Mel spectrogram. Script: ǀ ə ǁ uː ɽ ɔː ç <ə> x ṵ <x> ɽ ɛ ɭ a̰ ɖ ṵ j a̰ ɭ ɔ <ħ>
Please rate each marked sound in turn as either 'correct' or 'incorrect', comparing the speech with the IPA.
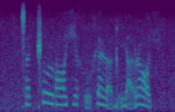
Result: correct, correct, incorrect: ç

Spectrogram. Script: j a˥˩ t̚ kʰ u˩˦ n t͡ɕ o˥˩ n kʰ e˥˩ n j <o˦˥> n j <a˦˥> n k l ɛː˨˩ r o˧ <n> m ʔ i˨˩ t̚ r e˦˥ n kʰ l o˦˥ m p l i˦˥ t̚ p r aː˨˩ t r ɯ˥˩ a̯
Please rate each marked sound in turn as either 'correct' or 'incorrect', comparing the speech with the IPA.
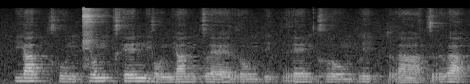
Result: incorrect: o˩˦, correct, incorrect: none

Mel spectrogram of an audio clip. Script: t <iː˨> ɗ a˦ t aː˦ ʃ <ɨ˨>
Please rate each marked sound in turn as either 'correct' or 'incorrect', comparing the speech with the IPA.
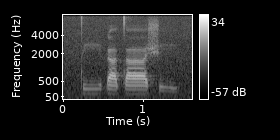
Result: incorrect: iː˦, incorrect: i˨

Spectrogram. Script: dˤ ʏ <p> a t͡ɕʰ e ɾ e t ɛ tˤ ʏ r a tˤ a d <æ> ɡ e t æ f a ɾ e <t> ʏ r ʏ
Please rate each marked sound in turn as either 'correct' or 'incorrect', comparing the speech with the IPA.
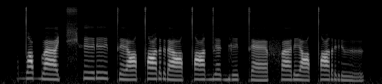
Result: incorrect: b, incorrect: ɛ, incorrect: tˤ

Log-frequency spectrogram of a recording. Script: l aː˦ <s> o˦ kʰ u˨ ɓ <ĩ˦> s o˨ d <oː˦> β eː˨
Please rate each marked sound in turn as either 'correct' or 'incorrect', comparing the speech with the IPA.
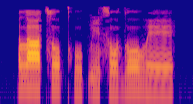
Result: incorrect: t͡s, incorrect: ĩ˨, correct

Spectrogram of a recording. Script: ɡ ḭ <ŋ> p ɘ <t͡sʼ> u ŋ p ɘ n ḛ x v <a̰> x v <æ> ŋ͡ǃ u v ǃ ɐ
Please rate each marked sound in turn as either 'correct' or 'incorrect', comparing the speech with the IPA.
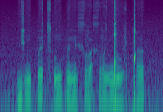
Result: correct, correct, correct, incorrect: ɐ

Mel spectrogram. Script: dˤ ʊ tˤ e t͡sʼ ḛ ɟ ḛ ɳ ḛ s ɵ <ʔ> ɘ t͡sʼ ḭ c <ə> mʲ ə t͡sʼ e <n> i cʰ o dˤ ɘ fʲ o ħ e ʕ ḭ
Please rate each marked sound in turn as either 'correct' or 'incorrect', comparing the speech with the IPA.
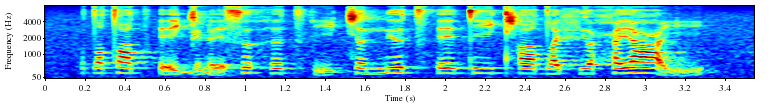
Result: incorrect: h, correct, incorrect: t̪

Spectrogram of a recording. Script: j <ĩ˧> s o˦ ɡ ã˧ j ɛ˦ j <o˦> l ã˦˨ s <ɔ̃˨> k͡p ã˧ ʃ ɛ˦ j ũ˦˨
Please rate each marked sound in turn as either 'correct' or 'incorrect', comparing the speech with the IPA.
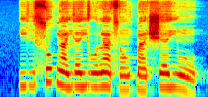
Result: incorrect: i˧, correct, incorrect: ɔ̃˧

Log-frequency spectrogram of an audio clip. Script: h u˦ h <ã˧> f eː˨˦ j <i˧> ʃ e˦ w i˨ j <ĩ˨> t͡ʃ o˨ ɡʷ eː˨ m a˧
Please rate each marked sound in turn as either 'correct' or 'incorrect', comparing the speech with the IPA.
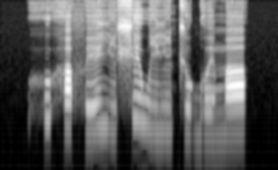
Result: incorrect: a˧, incorrect: i˨, correct

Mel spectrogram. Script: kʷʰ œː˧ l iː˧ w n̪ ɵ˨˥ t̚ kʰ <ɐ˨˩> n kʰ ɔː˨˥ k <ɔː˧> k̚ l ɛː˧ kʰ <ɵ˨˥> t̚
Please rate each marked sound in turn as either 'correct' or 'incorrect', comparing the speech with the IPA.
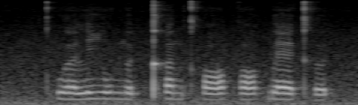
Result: incorrect: ɐ˧, incorrect: ɔː˨˥, correct

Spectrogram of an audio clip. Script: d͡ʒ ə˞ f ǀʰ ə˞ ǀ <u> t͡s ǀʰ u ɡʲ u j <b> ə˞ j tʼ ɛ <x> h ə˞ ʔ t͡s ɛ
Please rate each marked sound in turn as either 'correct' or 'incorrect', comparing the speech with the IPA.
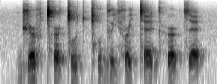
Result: correct, incorrect: f, incorrect: ɡ

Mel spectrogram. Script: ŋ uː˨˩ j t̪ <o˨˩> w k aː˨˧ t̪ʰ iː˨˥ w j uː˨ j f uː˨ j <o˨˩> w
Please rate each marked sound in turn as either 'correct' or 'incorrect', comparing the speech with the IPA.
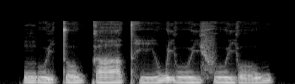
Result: incorrect: o˨˧, incorrect: o˨˥

